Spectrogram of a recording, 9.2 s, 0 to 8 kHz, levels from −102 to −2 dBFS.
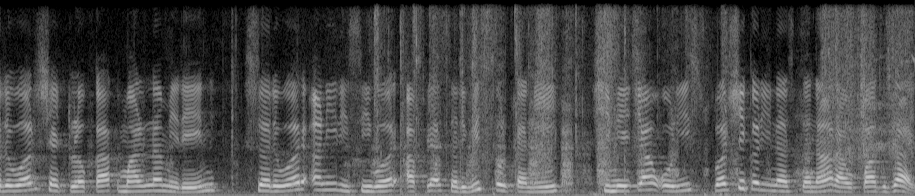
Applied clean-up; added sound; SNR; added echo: none; Dog; 15 dB; none.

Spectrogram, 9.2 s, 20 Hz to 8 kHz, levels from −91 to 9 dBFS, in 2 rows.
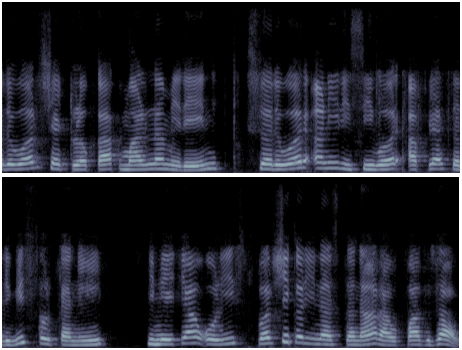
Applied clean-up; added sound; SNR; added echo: neural mask model DeepFilterNet 3.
